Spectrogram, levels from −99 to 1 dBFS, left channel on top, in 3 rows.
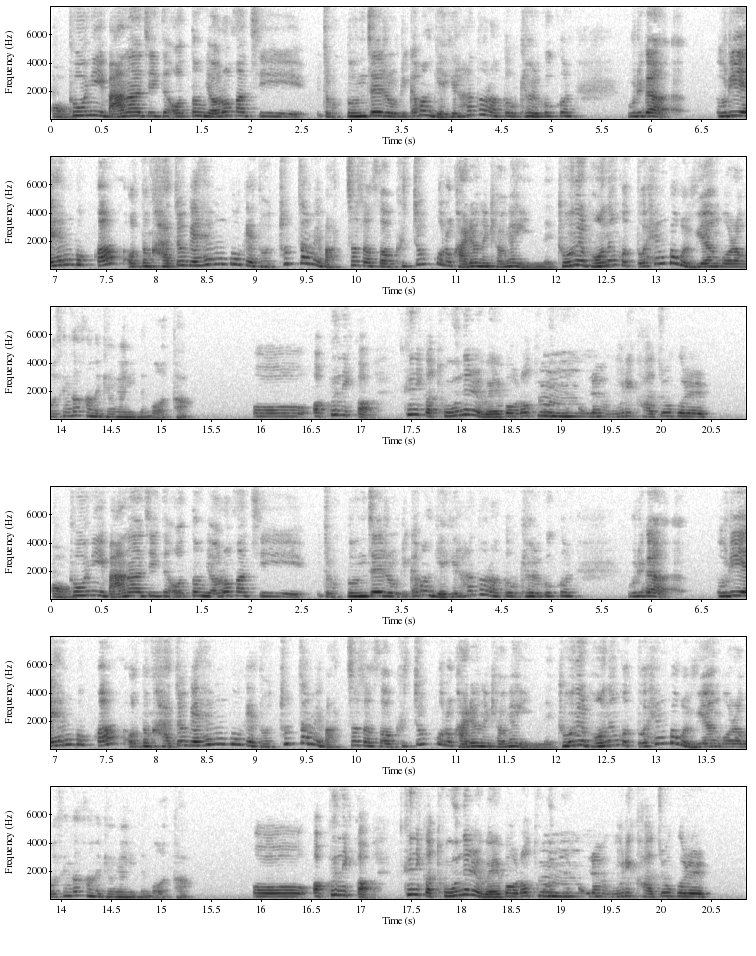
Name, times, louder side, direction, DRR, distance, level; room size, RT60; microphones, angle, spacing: voice 1, 0.2-5.3 5.8-6.3 6.7-15.3 18.8-19.4, equal, 90° left, 0.9 m, -26 dB
voice 2, 15.9-17.2 17.4-18.9 19.3-20.4, right 3 dB, 25° right, 0.3 m, -26 dB
4.3 x 2.8 x 2.3 m
head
